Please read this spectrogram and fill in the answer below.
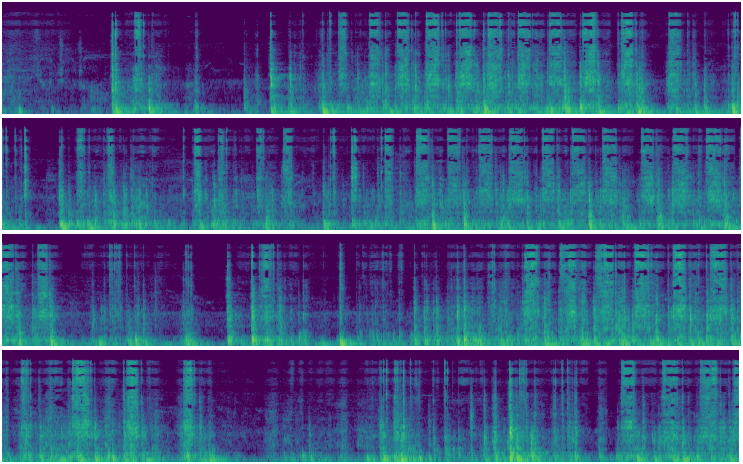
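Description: Hand ratchet clicking rapidly in long runs with short pauses, as the bolts holding the fuel pump assembly to the fuel tank are run down and tightened.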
